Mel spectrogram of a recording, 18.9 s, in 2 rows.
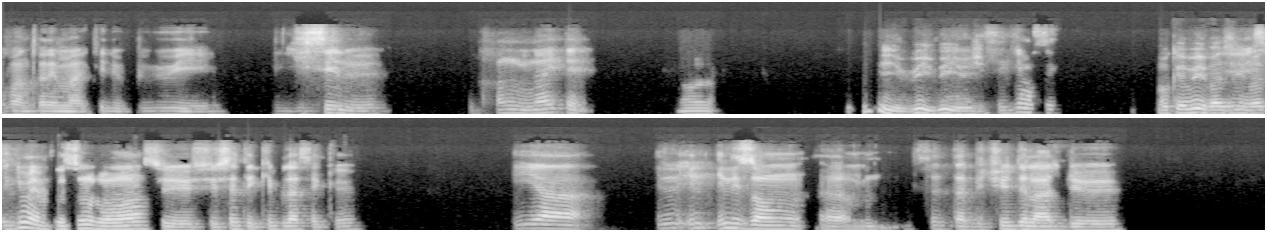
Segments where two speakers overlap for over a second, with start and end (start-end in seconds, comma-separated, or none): none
